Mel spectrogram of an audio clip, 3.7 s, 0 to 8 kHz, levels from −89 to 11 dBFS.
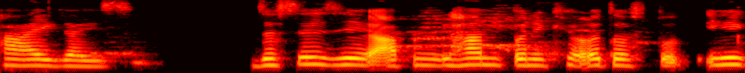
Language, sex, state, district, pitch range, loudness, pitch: Marathi, female, Maharashtra, Dhule, 220-240 Hz, -25 LUFS, 225 Hz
